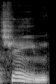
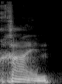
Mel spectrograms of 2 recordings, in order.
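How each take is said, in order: First: The name begins with a sh sound. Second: The name begins with a throaty ch sound. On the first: The speaker calls it wrong. "not shame" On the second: The speaker calls it right. "if you can pronounce the ch"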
